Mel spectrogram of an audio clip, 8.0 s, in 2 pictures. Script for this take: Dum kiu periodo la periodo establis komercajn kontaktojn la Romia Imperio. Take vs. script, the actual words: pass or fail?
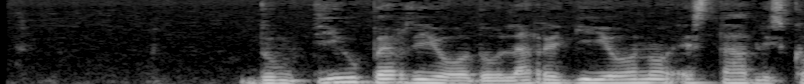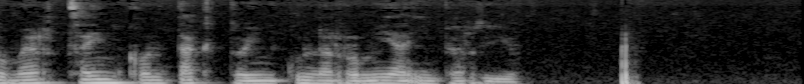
fail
